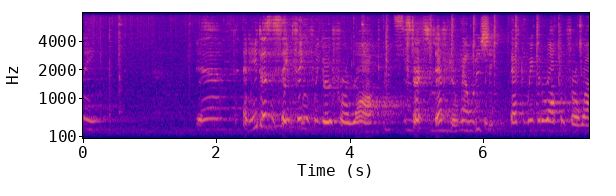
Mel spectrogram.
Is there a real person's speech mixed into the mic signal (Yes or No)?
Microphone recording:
Yes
